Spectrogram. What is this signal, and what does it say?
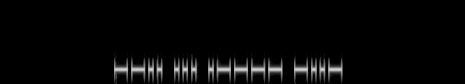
Morse code, heard as a keyed tone, about 28 wpm, 700 Hz. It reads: ZS1X
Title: DXCC-100 Call Signs - 4 Characters - Repeated 2x - 28wpm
